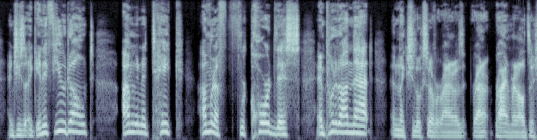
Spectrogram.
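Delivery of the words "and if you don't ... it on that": shrill, very high screaming. Retelling a movie scene where the character is screaming at somebody: imitating Sandra Bullock screaming. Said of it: "screaming at somebody".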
